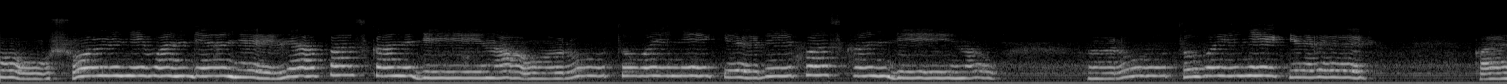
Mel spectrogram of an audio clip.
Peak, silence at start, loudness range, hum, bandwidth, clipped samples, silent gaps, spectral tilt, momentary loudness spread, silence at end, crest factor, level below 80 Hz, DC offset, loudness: -12 dBFS; 0 s; 5 LU; none; 8.6 kHz; under 0.1%; none; -7 dB/octave; 17 LU; 0 s; 14 dB; -44 dBFS; under 0.1%; -25 LUFS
